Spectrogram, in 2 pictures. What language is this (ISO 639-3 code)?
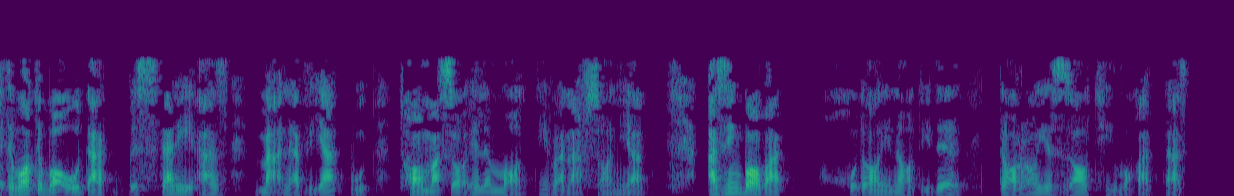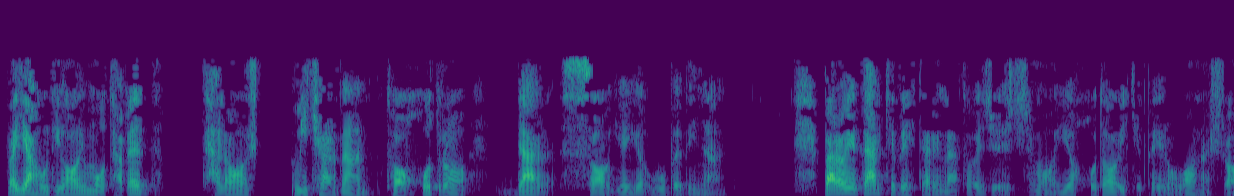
fas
